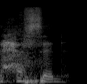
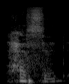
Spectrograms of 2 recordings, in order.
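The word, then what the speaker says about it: hesed (חסד): It is the word hesed. Hesed. It's spelled chesed, but it's pronounced hesed.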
